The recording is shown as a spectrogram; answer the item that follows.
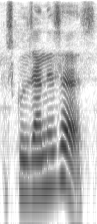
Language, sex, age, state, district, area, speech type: Nepali, male, 18-30, West Bengal, Kalimpong, rural, spontaneous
